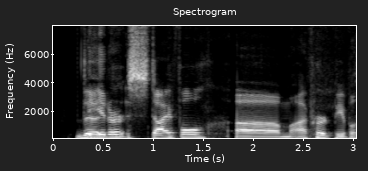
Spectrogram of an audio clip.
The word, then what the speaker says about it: Stifel: up for Bailey Zimmerman at is do you pronounce it the Stifle? Stifle.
